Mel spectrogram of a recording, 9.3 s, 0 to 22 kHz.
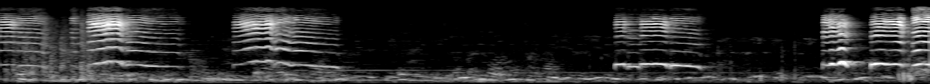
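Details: A 4-month-old Staffordshire Bull Terrier puppy at play gives high, drawn-out whines that bend in pitch, with soft voices behind.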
